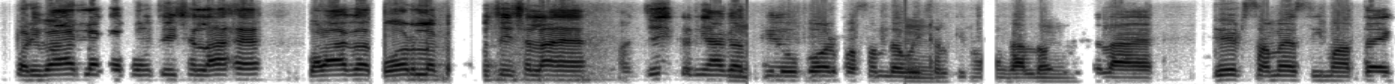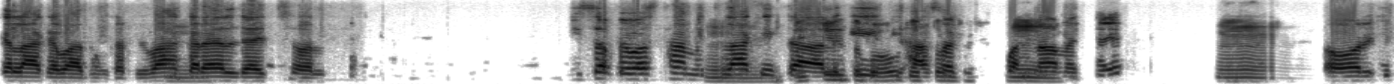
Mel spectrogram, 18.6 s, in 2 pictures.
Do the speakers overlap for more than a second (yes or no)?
yes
